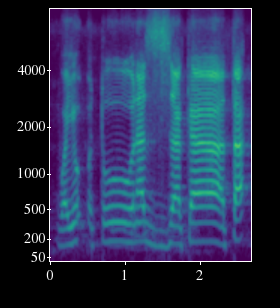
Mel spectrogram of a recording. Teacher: یقیمون الصلاۃ، یقی مدہ، منہ مدہ، نصلاۃ صاد میں سیٹی نکالنی ہے، پر سیٹی، نصلاۃ، وَيُؤْتُونَ الزَّكَاةَ، یؤتون میں جھٹکا دینا ہے، تون میں مدہ، نَزَّكَاةَ زا میں سیٹی نکالنی ہے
